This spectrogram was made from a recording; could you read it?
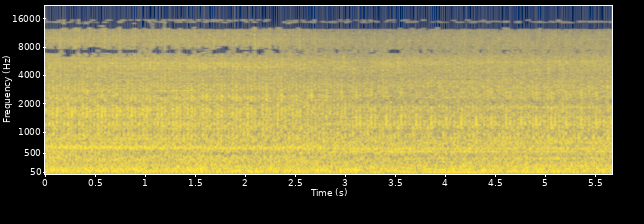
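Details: Hyundai Starex D4CB diesel idling during a check for suspected blow-by: steady clatter with an even rhythm, no heavy knock or misfire; no smoke from the dipstick tube or breather, so the engine idles healthily.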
